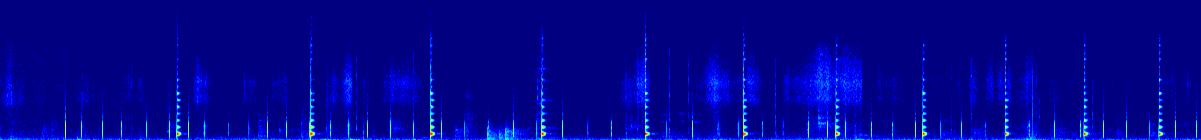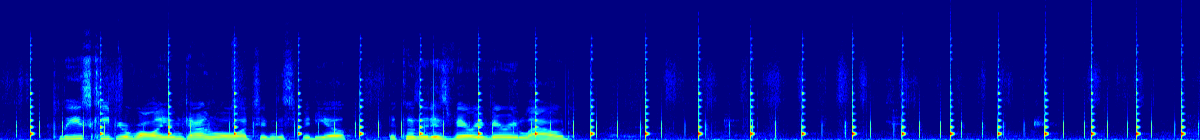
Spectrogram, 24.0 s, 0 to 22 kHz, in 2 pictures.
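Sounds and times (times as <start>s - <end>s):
metronome clicking: 0.6s - 24.0s.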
